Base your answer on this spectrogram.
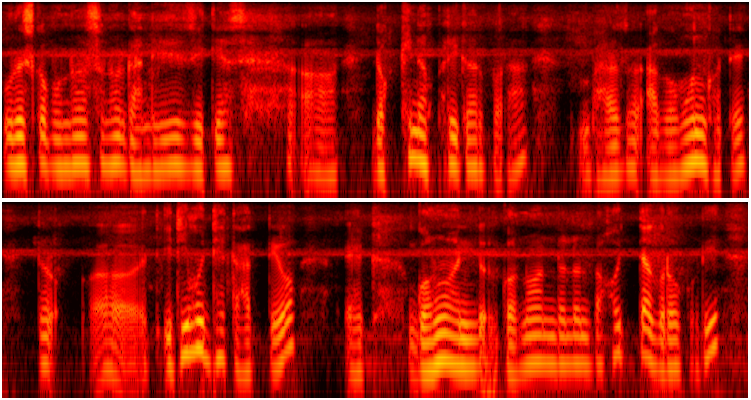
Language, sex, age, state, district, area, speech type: Assamese, male, 18-30, Assam, Goalpara, rural, spontaneous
